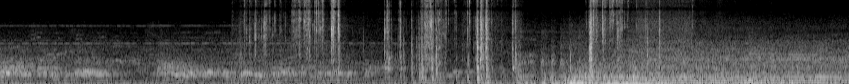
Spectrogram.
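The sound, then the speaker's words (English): Keys jangle in several bright, clattering bursts as someone climbs into a car, with shuffling and a soft thud over a low, steady rumble. “The moment I get in the car, I start commenting on what I remember, like automatically, like on cue.”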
